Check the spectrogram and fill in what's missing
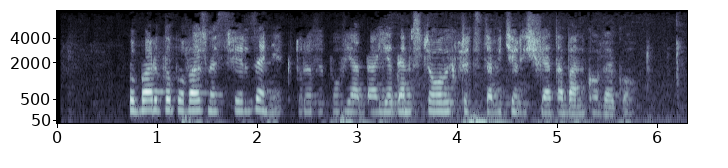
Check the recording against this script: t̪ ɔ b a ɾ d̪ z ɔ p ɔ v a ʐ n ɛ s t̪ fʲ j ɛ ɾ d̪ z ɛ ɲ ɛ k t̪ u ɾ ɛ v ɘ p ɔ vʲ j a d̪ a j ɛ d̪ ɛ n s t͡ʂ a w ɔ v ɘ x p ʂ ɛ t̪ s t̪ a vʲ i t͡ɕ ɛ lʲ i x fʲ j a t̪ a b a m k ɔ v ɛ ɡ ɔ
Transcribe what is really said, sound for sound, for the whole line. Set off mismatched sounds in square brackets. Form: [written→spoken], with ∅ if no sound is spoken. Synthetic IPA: t̪ ɔ b a ɾ d̪ z ɔ p ɔ v a ʐ n ɛ s t̪ fʲ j ɛ ɾ d̪ z ɛ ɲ ɛ k t̪ u ɾ ɛ v ɘ p ɔ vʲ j a d̪ a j ɛ d̪ ɛ n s t͡ʂ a w ɔ v ɘ x p ʂ ɛ t̪ s t̪ a vʲ i t͡ɕ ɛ lʲ i [x→ɕ] fʲ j a t̪ a b a [m→ŋ] k ɔ v ɛ ɡ ɔ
